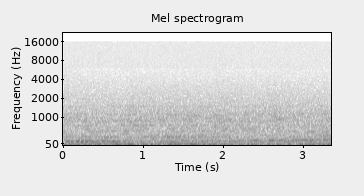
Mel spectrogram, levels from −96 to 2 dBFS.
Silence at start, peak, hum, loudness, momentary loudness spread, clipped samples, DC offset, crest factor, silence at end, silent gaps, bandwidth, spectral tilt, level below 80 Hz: 0 s; -36 dBFS; none; -53 LUFS; 2 LU; under 0.1%; under 0.1%; 12 dB; 0 s; none; 16.5 kHz; -5.5 dB/octave; -56 dBFS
